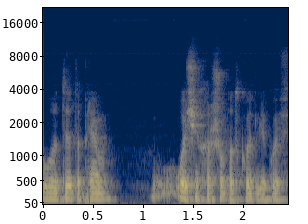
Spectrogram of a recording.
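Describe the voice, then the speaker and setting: A man speaks at a fairly quick pace, his dark, mellow tone somewhat breathy. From Urals, Russia. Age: 30s. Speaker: head barista. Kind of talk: interview. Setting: studio.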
